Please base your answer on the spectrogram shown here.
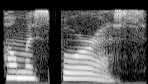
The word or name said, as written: homosporous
